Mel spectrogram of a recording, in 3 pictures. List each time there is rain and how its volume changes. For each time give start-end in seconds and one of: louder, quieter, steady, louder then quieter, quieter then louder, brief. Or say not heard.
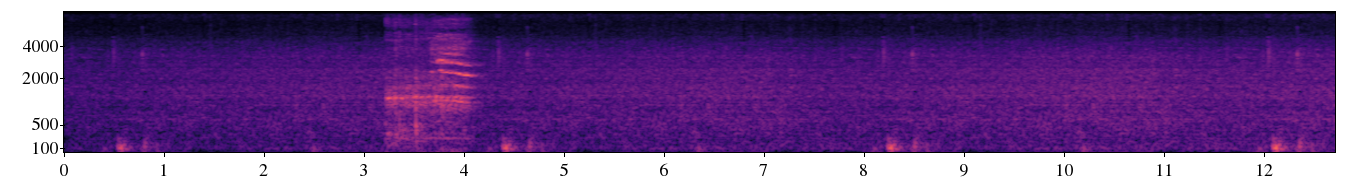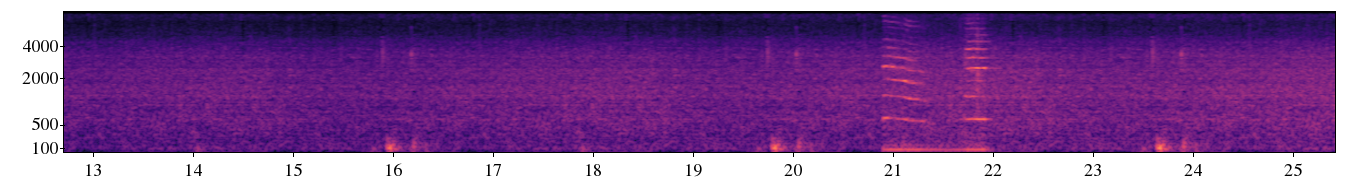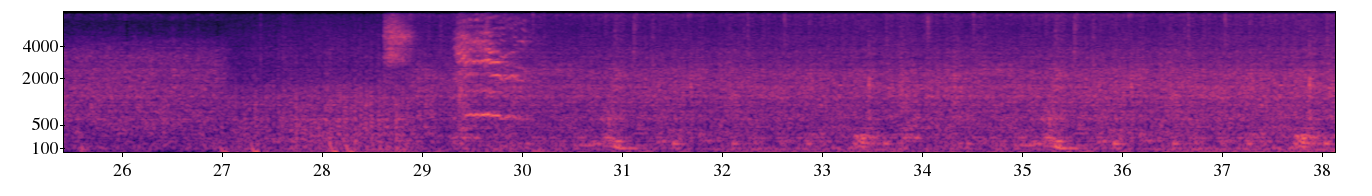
0.0-38.1 louder.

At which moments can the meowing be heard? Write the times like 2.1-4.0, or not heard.
3.2-4.1, 20.9-21.9, 28.6-30.2.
